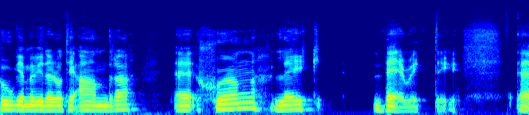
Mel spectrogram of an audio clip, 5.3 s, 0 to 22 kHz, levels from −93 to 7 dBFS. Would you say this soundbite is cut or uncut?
uncut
